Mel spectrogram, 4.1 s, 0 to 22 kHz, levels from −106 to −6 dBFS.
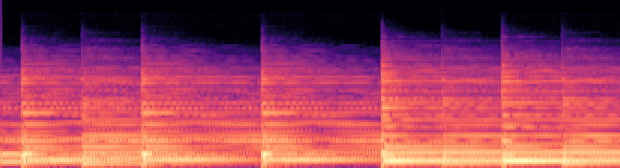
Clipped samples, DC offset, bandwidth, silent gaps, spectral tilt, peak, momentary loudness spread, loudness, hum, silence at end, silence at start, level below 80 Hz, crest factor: under 0.1%; under 0.1%; 6.2 kHz; none; -8.5 dB/octave; 0 dBFS; 8 LU; -15 LUFS; none; 0 s; 0 s; -44 dBFS; 14 dB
